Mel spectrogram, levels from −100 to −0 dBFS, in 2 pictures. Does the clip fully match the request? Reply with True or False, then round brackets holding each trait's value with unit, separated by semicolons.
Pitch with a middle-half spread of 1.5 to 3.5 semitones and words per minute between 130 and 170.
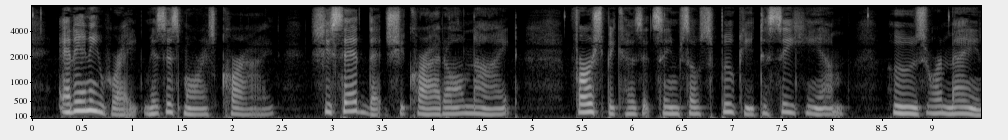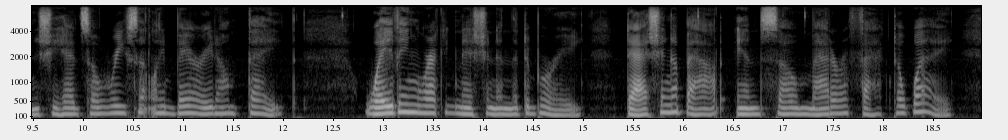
True (2.9 semitones; 145 wpm)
